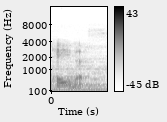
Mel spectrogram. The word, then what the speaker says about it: Paytas: Uh-oh, Mater kills Trisha Paytas.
